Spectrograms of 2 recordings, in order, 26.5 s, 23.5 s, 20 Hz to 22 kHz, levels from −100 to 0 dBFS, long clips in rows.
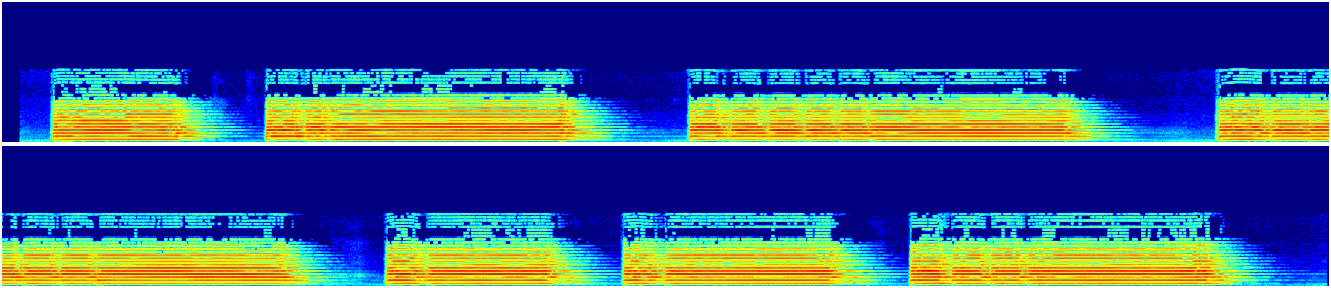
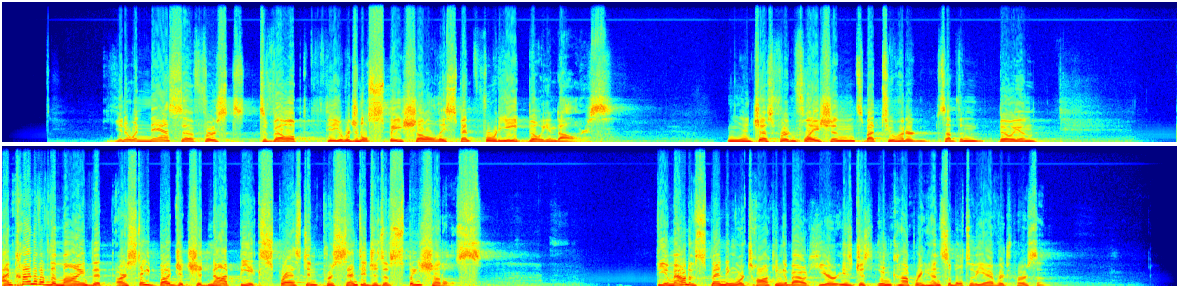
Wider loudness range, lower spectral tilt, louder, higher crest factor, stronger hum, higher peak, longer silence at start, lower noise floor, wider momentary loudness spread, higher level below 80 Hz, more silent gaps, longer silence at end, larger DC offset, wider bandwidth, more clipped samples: about the same, 3 LU vs 4 LU; second, 4 dB/octave vs -4.5 dB/octave; first, -9 LUFS vs -18 LUFS; about the same, 12 dB vs 8 dB; neither; first, 0 dBFS vs -12 dBFS; second, 0.5 s vs 1.05 s; about the same, -63 dBFS vs -64 dBFS; about the same, 7 LU vs 7 LU; second, -68 dBFS vs -40 dBFS; neither; second, 0.85 s vs 1.25 s; neither; second, 11.5 kHz vs over 20 kHz; neither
